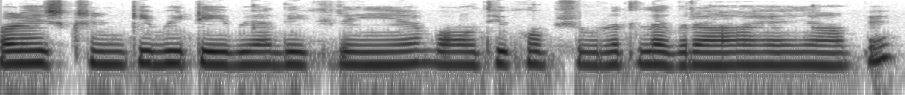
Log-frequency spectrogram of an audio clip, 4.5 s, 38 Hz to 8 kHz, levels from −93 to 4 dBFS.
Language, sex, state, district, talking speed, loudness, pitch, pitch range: Hindi, female, Uttar Pradesh, Muzaffarnagar, 225 wpm, -15 LUFS, 215 Hz, 210-225 Hz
